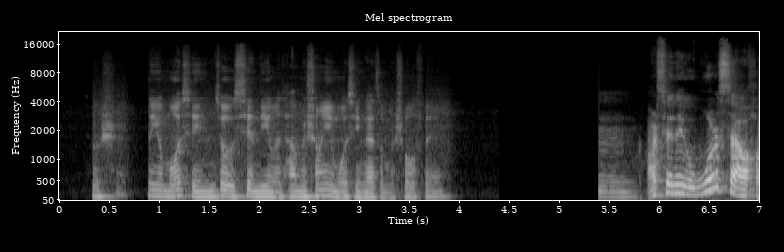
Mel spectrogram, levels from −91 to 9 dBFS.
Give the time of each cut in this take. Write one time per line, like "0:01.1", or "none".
0:05.8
